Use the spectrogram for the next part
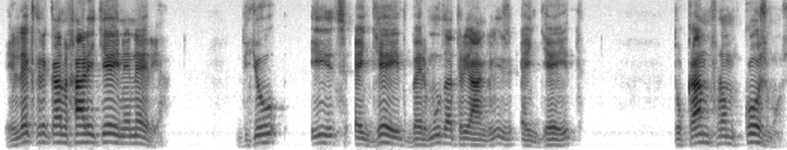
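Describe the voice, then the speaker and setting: An older man from Greece with a Greek accent, speaking halting, broken English as a second language and often repeating words in a monologue. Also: mid-range voice, lively intonation, a bit bright. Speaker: retired merchant mariner.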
